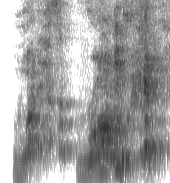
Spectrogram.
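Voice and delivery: slow, drawn-out mock exasperation breaking into laughter; laughing mock outburst; exasperated through laughter. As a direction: imitate a fed-up husband and crack up. Exasperated husband retold, laughing.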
